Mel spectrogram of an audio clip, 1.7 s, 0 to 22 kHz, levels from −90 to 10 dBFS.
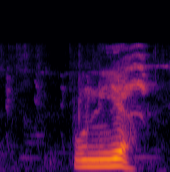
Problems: background sounds at intervals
